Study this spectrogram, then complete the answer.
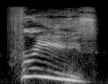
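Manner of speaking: high, sharp cry of Freeze; child's command shouted. Acted. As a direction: bark it like a little hero. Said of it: "he shouted".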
